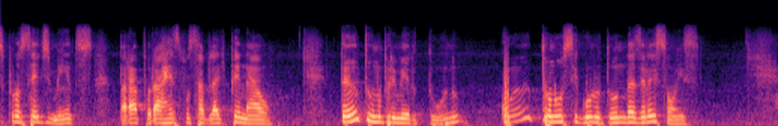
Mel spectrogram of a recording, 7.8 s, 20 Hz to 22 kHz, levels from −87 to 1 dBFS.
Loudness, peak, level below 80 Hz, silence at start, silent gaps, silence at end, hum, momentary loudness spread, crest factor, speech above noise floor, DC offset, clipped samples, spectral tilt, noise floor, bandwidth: -15 LUFS; 0 dBFS; -34 dBFS; 0 s; none; 0 s; none; 11 LU; 16 dB; 29 dB; under 0.1%; under 0.1%; -7 dB/octave; -43 dBFS; 9.4 kHz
